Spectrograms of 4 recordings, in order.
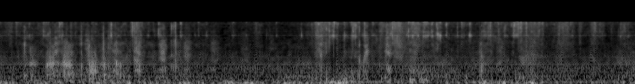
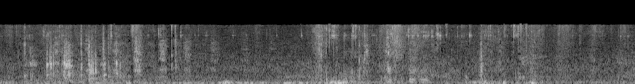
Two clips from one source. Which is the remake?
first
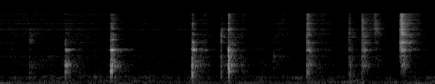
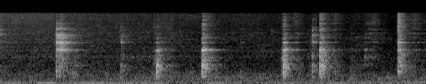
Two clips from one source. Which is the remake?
first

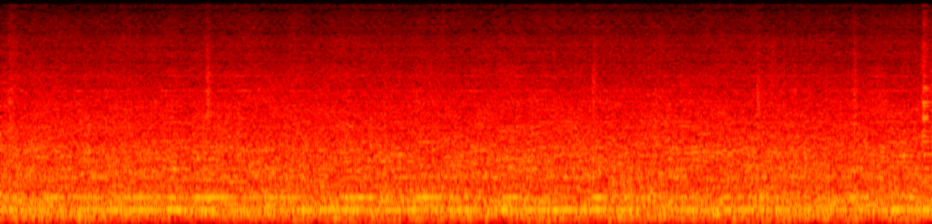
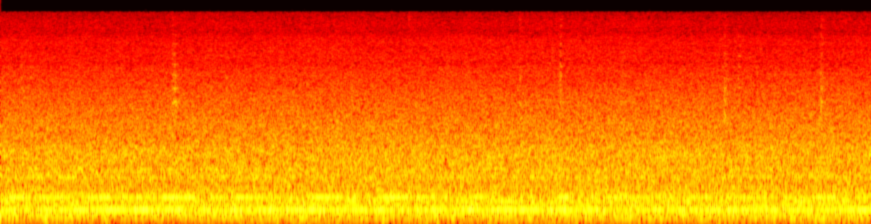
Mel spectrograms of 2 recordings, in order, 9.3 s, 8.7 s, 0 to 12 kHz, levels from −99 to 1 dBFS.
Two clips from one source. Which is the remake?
first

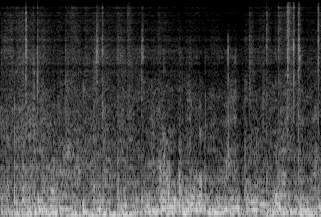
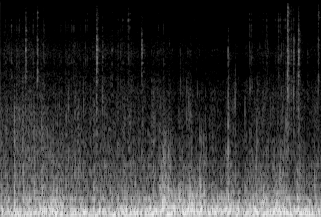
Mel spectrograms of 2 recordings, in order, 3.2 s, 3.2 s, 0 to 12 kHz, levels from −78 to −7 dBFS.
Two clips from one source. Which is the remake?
first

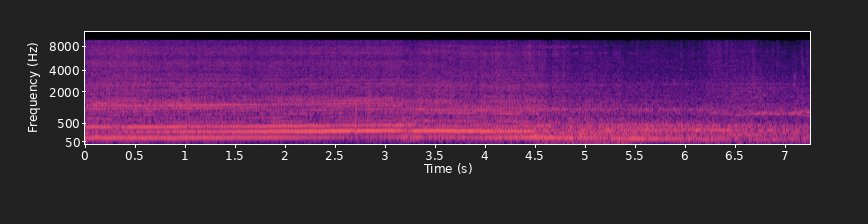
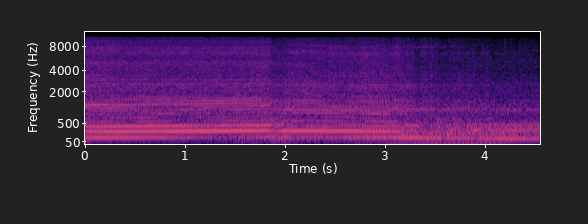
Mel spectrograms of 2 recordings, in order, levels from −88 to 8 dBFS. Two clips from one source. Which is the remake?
first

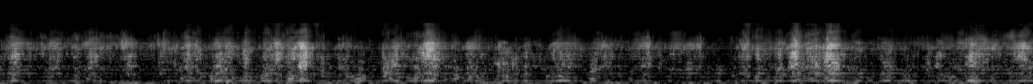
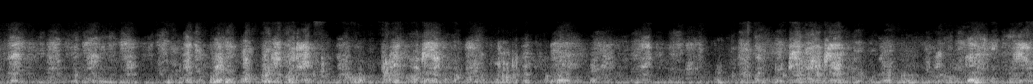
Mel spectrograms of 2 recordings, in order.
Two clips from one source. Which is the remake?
first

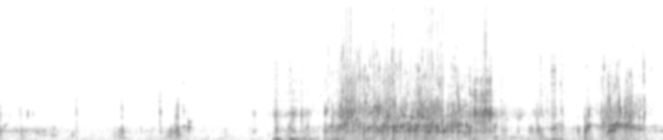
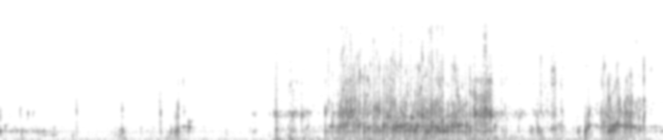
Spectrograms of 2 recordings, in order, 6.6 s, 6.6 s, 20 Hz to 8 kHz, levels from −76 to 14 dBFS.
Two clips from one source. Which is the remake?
second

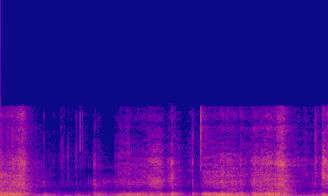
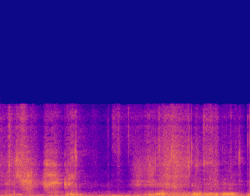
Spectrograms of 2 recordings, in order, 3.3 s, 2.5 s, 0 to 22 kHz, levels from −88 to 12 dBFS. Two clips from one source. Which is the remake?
second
